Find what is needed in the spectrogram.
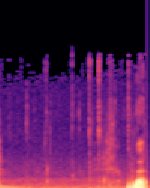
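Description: A few faint, separate key clicks on a computer keyboard as a short word is typed.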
